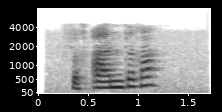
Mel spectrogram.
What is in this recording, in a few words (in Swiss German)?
"verandere", alsace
